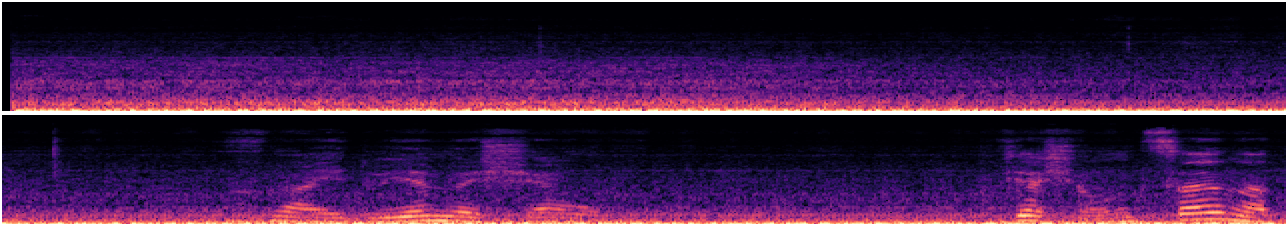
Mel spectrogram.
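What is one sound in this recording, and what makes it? A bus engine idles with a steady low rumble.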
